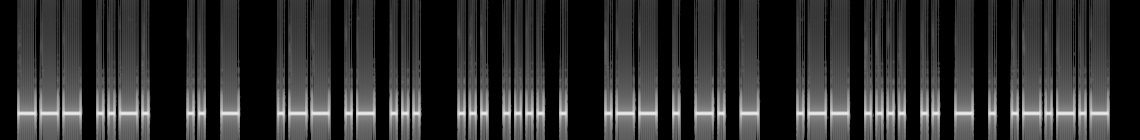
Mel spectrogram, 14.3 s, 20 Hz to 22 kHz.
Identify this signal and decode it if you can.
Morse code, heard as a keyed tone, about 17 wpm, 700 Hz. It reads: OF IT WAS SHE WENT WHITE.
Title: Sentences from Top 1200 Words 17wpm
